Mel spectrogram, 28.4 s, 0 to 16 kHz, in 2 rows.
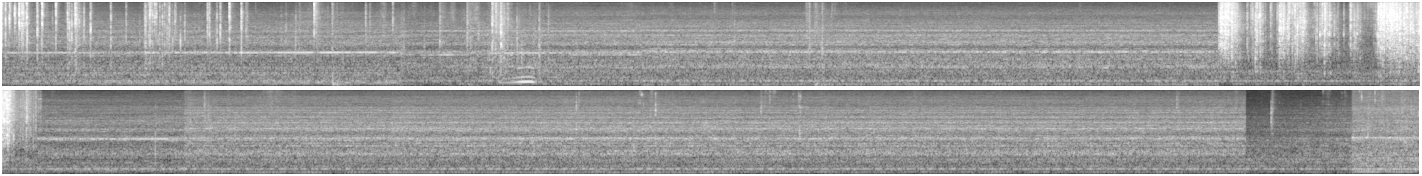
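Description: Clear plastic food wrapping crinkling and rustling as a packaged sandwich is handled and its bag opened. It comes in two spells: one in the first few seconds and a louder one about 12 to 14 seconds in.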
